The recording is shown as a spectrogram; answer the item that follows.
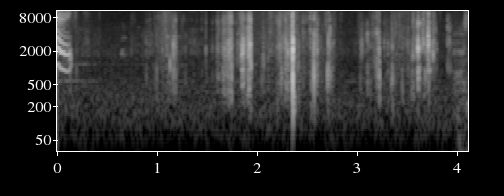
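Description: Scissors slitting the packing tape on a cardboard shipping box and the flaps being pulled open: irregular crackling and tearing with scattered clicks, one sharper snap about two seconds in.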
